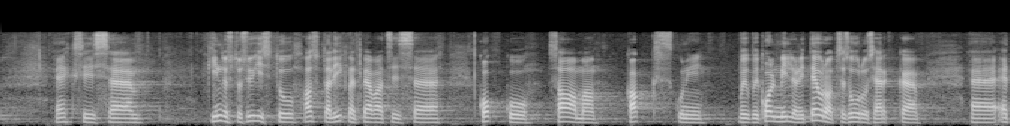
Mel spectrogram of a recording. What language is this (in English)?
Estonian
